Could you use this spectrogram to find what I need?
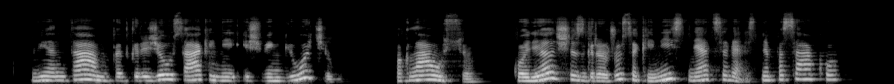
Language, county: Lithuanian, Alytus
